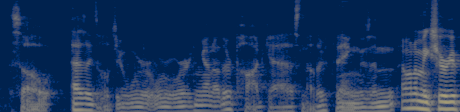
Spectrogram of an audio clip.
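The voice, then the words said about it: Haggard, worn-out voice. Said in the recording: “my voice is a little haggard today”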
